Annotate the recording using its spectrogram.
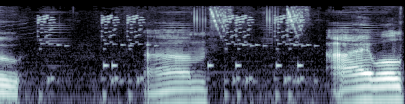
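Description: Short electronic blips sound as cards are played in a game.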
